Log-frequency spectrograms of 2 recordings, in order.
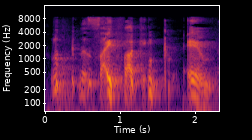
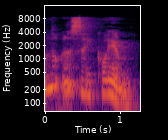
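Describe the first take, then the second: First: Breathy laughing refusal, slower; giggling mock outrage; laughing through it. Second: Said in the usual way. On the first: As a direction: laugh as you swear it. Refusing the lawyers' word.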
